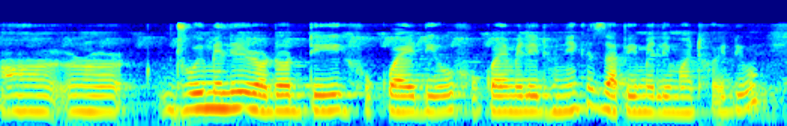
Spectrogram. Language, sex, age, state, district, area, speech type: Assamese, female, 18-30, Assam, Tinsukia, rural, spontaneous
